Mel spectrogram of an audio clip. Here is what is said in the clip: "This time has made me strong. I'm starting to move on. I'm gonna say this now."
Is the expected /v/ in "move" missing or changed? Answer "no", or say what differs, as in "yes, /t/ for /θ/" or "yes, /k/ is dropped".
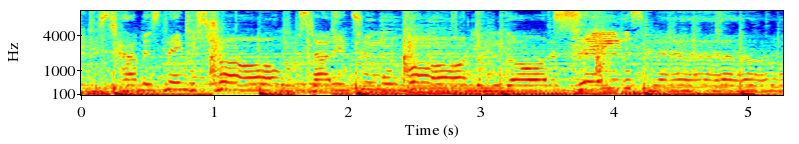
yes, /w/ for /v/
